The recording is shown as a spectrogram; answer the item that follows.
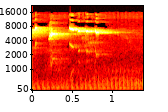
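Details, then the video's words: Sunbird known locally as kolibri wulung, recorded as a trapping lure: a brief run of piercing high whistled notes, the last drawn out and slowly fading, with a faint low droning hum behind. "MASTERAN PIKAT BURUNG KOLIBRI WULUNG"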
